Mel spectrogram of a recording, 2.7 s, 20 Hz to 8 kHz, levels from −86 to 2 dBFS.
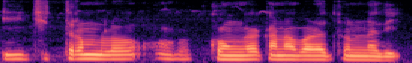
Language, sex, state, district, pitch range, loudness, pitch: Telugu, male, Telangana, Mahabubabad, 135-155 Hz, -16 LUFS, 145 Hz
